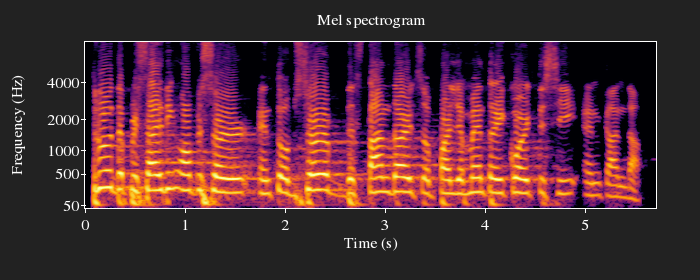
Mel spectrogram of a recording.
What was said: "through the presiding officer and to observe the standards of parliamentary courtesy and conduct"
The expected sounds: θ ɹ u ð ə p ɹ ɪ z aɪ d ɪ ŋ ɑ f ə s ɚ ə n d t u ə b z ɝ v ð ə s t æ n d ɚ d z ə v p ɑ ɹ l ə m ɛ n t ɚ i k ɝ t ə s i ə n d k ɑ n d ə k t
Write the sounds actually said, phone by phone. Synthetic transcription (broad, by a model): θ ɹ u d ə p ɹ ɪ s aɪ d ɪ ŋ ɑ f ə s ɚ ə n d t u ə b s ɝ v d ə s t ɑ n d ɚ d s ə v p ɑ ɹ l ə m ɛ n t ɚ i k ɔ t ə s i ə n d k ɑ n d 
